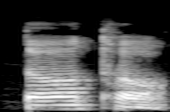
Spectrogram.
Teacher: ত, থ এগুলো উচ্চারণের ক্ষেত্রে জিভের ডগাটা সক্রিয় হয়ে উপর পাটির দাঁতে আঘাত করে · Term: দন্ত ধ্বনির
